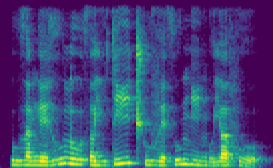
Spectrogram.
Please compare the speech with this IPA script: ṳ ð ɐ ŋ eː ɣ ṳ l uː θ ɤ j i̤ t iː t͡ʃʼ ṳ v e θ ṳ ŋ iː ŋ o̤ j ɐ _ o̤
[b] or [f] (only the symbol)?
f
